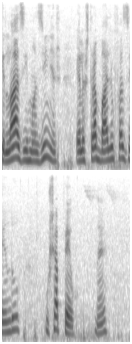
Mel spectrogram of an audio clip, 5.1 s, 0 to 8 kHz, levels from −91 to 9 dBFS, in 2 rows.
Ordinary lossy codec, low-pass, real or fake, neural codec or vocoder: none; none; real; none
